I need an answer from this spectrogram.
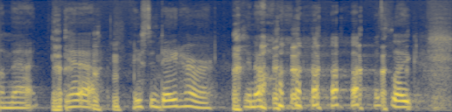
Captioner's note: both laughing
